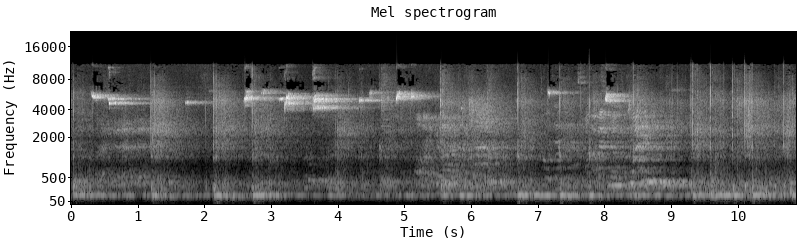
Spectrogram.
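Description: Pickup basketball on a hardwood gym floor: the ball bouncing and sneakers squeaking in many short, high chirps, with players' voices echoing in the large hall over a steady low hum.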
